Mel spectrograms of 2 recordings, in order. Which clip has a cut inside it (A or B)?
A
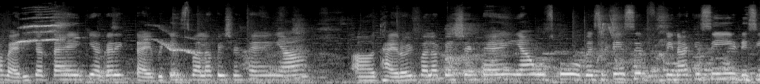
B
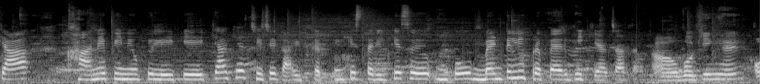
B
